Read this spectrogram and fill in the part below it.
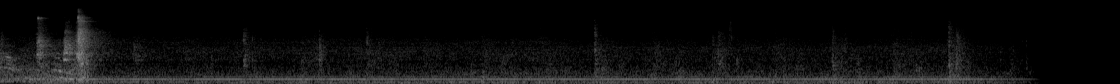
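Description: Footsteps approach along a hallway.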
